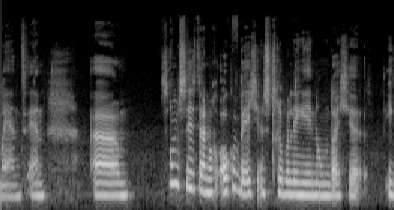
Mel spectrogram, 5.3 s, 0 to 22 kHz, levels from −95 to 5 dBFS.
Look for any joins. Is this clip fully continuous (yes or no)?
yes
